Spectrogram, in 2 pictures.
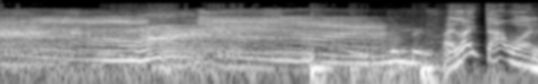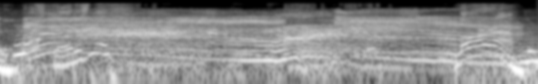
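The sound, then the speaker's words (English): Several children roar in imitation of a lion, loud overlapping growling cries with wavering pitch that break briefly in the middle, while an adult voice speaks over them. “That's a good lion impression.”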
